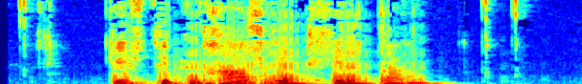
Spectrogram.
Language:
Mongolian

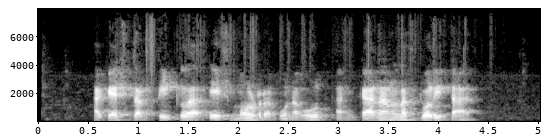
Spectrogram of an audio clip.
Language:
Catalan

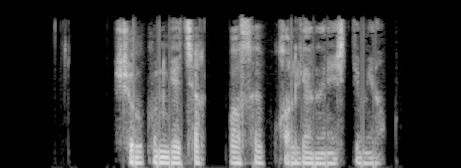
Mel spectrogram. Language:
Uzbek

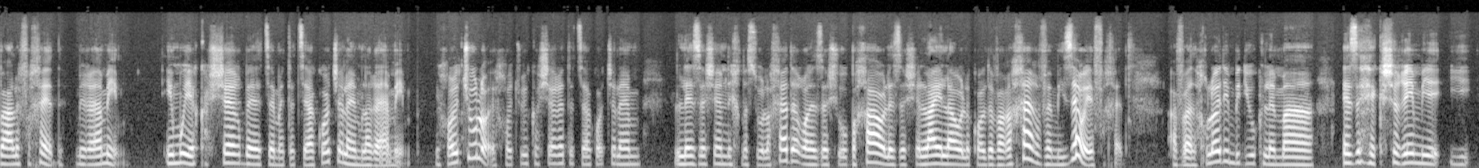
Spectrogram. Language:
Hebrew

